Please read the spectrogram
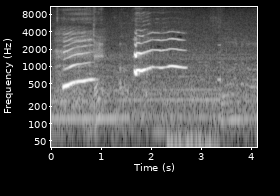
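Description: A voice making two short high-pitched cries: the first rises in pitch, the second is higher and longer and wavers.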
